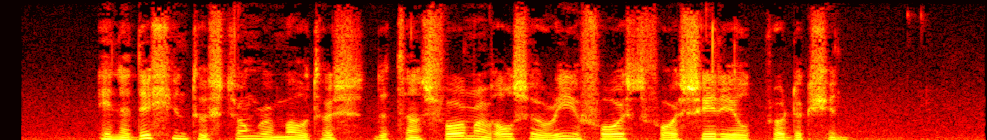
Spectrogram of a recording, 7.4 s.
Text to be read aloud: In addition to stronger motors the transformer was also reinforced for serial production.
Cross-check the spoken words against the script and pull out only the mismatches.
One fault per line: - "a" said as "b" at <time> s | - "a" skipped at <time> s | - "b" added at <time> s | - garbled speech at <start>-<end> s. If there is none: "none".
- "was" skipped at 3.7 s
